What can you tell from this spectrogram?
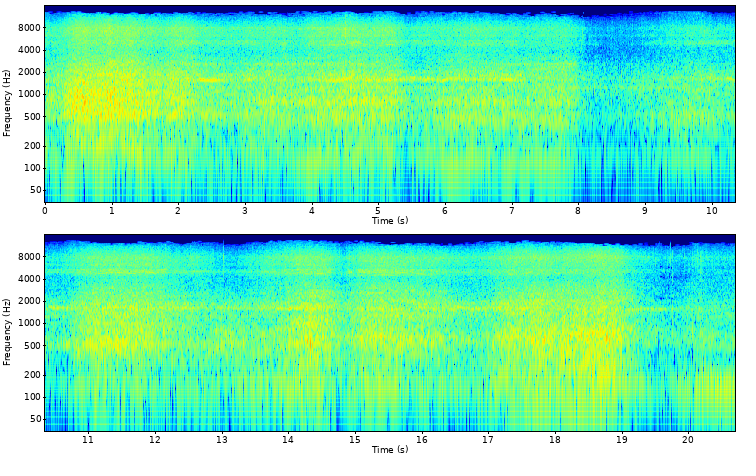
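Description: Jeep Wrangler engine revving in repeated surges under load off-road, with a rushing, crackling noise of tyres churning dirt and tree branches scraping against the body.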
